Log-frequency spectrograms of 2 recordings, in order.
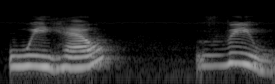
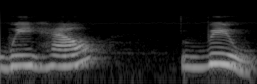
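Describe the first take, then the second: No difference in how they are said.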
